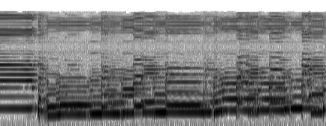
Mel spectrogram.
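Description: Fender Telecaster electric guitar in a clean tone playing a country lick in third intervals in the key of A, using pull-offs: pairs of notes ring together and step from one pair to the next. One note glides up in pitch about three seconds in.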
